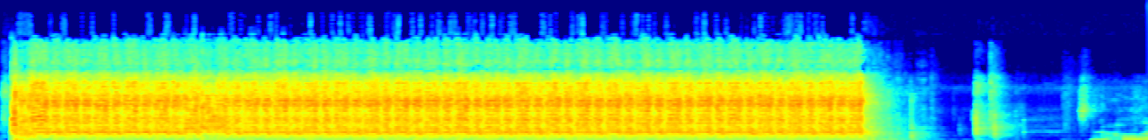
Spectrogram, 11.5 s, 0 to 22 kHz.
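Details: Cub Cadet 1864 lawn tractor with poor running, fuel system troubleshooting, vacuum line hooked up to check the fuel pump pulse: steady, even cranking chug of about 200 per minute for eight seconds, then it stops without catching; weak fuel delivery suspected.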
